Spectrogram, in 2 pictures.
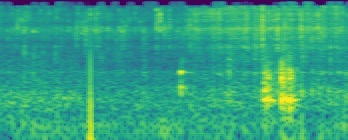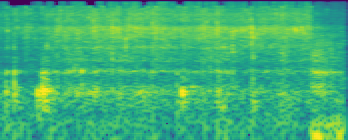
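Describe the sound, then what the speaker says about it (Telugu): Dry red chillies, curry leaves, onions and garlic fry in hot oil for tomato dal, a dense continuous crackle with scattered pops and stirring scrapes, close and steady with no talk. "తర్వాత ఎండుమిర్చి, కరివేపాకు, ఎర్రగడ్డలు, తెల్లగడ్డ వేసుకొని బాగా మిక్స్ చేసుకోవాలి"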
